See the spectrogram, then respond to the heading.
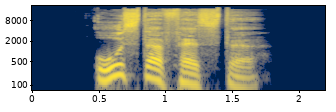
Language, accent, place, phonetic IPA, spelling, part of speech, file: German, Germany, Berlin, [ˈoːstɐˌfɛstə], Osterfeste, noun, De-Osterfeste.ogg
- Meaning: nominative/accusative/genitive plural of Osterfest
